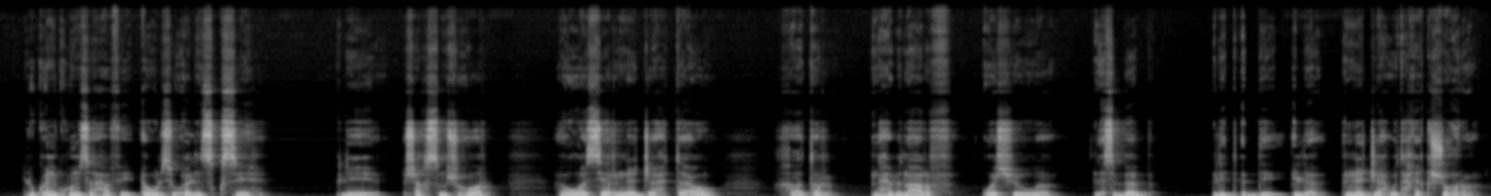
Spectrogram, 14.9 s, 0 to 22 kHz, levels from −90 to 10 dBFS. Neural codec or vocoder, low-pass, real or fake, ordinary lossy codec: vocoder, 48 kHz, 128 mel bands, Vocos; none; fake; none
